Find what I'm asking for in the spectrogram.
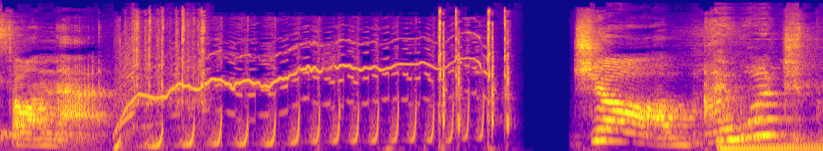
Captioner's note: record scratching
